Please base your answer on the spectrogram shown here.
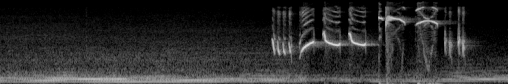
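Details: Orange-headed thrush master song for cage-bird training: steady low hum for nearly three seconds, then a lively burst of looping whistles repeated several times, rising to very high squeaky notes.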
